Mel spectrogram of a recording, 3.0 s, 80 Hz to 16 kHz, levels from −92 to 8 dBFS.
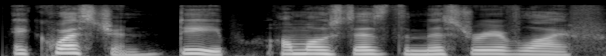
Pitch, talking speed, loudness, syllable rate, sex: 190 Hz, 180 wpm, -22 LUFS, 5.0 syllables/s, female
